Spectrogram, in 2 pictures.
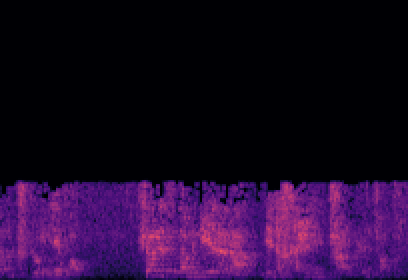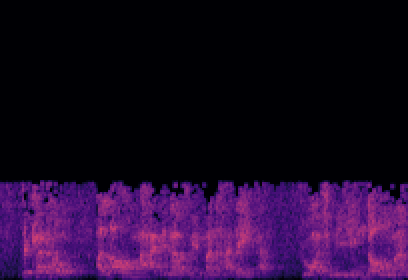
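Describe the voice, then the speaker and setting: A man's voice: sits high, a little hiss or hum. A man teaching as an imam, asking the listeners rhetorical questions and chanting Arabic prayer phrases. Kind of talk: religious teaching talk. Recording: roomy, distant, dull lo-fi recording.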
